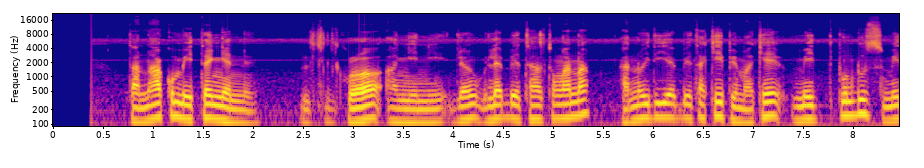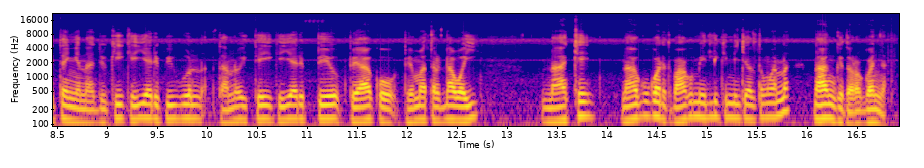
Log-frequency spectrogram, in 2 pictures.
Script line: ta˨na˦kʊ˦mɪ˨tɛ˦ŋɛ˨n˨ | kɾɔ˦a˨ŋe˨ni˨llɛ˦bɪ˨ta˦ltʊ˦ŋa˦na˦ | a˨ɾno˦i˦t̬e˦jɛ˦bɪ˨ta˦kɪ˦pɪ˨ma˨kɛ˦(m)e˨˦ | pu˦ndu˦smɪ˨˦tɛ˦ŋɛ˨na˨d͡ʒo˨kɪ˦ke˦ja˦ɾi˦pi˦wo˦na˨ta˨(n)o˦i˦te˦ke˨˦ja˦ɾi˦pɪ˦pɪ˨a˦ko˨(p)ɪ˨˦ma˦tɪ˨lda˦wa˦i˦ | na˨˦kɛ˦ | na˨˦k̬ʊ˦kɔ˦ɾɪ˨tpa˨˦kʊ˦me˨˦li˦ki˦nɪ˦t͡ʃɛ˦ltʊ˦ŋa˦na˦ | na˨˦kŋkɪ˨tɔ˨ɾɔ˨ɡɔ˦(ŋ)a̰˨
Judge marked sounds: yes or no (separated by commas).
yes, yes, yes, no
